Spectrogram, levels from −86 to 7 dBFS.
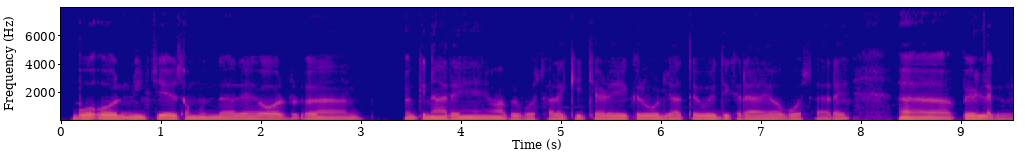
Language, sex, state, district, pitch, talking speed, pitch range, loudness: Hindi, male, Bihar, East Champaran, 115 Hz, 190 wpm, 115-120 Hz, -35 LUFS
